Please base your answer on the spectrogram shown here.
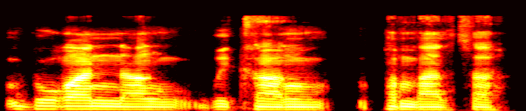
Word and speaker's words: Buwan ng Wikang Pambansa: Wang Wakang Pambansa, I think. Am I saying that right, Randy? It's Buwan ng Wikang Pambansa.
